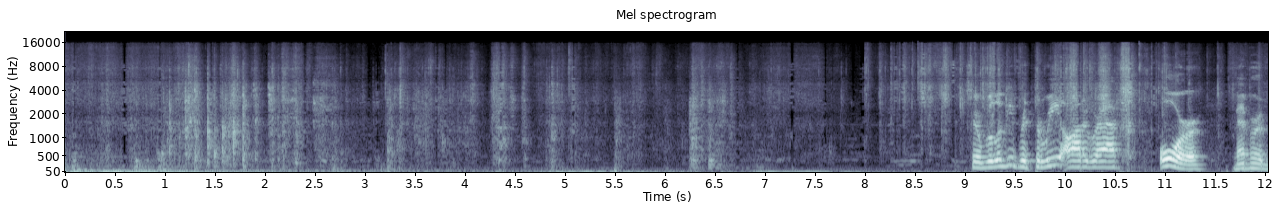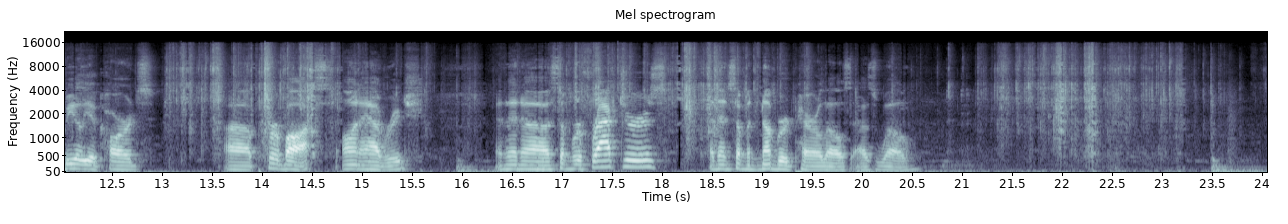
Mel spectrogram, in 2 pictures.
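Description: Foil card packs crinkle and tear in someone's hands.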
